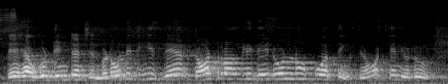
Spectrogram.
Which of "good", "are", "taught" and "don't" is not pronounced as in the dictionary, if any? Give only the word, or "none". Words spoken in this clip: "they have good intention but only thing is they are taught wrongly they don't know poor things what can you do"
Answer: none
